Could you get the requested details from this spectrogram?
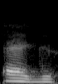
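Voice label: "egg", English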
